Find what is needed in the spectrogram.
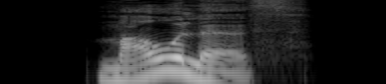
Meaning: genitive singular of Maul
- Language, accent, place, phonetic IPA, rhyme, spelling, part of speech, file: German, Germany, Berlin, [ˈmaʊ̯ləs], -aʊ̯ləs, Maules, noun, De-Maules.ogg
